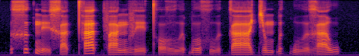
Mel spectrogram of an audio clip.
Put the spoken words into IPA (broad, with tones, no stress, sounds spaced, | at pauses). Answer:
x ə˦˥ k̚ n e˨˩˨ x a˨˩ t̚ t̪ʰ a˦˥ t̚ f a˧˥ ŋ v e˨˩ t̪ʰ ɔ˨˩˨ ɣ u˨˩ ə̯ ɓ o˧˥ x u˨˩˦ ə̯ k aː˧ c ə˧ m ɓ ə˦˥ k̚ w u˨˩ ə̯ ɣ a˧˥ w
